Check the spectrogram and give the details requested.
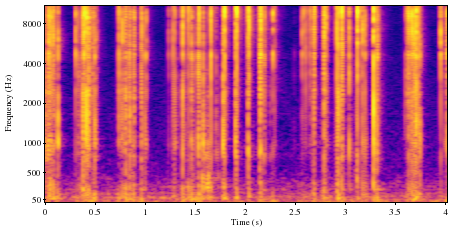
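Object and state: Plastic paddle hair brush bristles scratched.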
